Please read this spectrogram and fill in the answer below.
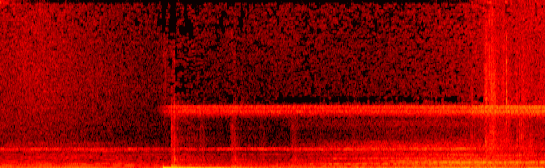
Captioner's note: crickets chirping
